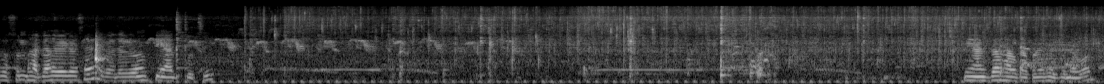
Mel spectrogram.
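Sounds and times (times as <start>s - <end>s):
onion sizzling in hot oil: 2.4s - 11.0s
metal spatula scraping pan: 3.9s - 11.0s.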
